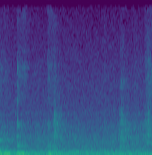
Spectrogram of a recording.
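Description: Quiet room tone with faint light ticking.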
